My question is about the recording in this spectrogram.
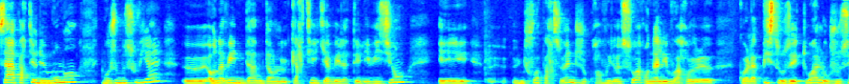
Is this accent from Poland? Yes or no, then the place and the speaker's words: no; Bourdeaux, Auvergne-Rhône-Alpes, France; je suis née à Bourdeaux et je mourrai à Bourdeaux. J'ai passé toute ma vie à Bourdeaux.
